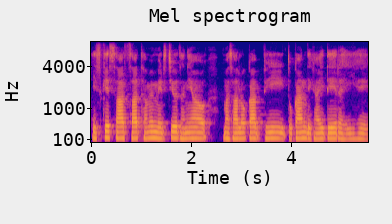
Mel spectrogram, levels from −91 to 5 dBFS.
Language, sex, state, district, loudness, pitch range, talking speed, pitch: Hindi, male, Chhattisgarh, Bilaspur, -19 LUFS, 125-130 Hz, 160 wpm, 125 Hz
